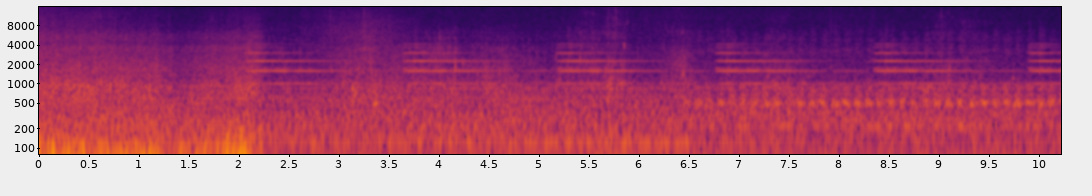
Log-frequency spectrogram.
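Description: Wind buffeting the microphone on a sailboat under way: a loud, low rumble that drops off suddenly about two seconds in. After that comes a steadier, quieter wash of water, with short clear ringing tones repeating roughly once a second.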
